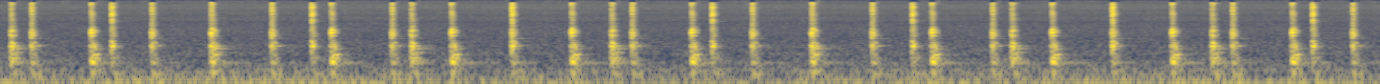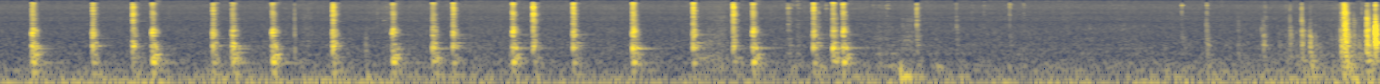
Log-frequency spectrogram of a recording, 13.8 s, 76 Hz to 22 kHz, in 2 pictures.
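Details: 2000 Mercury Cougar after battery replacement, no crank: rapid run of sharp clicks, about a hundred a minute, when opening the door or trying to start; PATS immobilizer issue, fixed by new key fob battery and lock/unlock presses.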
